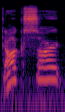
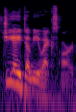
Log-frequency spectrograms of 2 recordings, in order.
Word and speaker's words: Gawx Art: So we got Jazza, there's, I don't know how you pronounce his name, Goxart? Godjart? It's Gawx art, so, yeah.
